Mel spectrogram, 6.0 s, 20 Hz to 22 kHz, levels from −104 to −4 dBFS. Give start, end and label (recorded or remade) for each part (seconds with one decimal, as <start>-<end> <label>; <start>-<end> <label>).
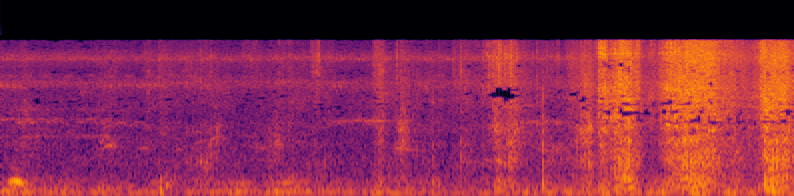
0.0-6.0 recorded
